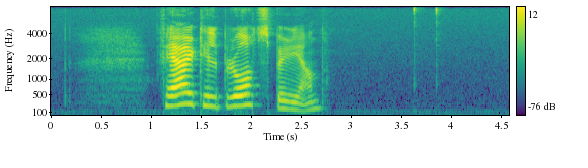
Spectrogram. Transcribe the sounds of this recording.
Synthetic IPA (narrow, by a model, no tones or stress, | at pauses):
fæːɹʈ̪ʰɪlbɾoːt̪spɪɹjan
